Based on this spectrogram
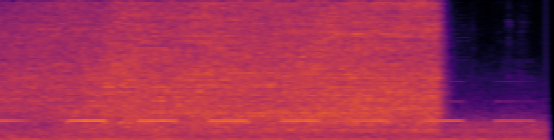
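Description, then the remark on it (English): A bus kneels, lowering itself so the wheelchair ramp can come out, with a loud, steady pneumatic hiss of escaping air that holds for about two seconds and then cuts off abruptly, leaving a faint background hum. No one speaks. “If you wanted a description, and as it would have it, they just lowered the bus so that the ramp would come out, and it's just stuck in midair, but he'll fix it.”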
